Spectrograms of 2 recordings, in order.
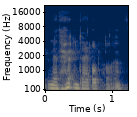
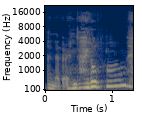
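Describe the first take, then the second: First: Said in the usual way. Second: Breaking into laughter. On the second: Real, not acted. Announcing yet another untitled poem to listeners, cracking up. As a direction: announce it louder and higher, rising into a giggle.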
